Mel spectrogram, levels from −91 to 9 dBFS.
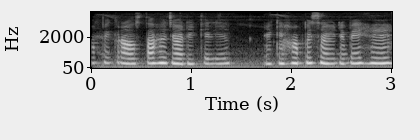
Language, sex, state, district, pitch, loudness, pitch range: Hindi, female, Bihar, Katihar, 280 Hz, -14 LUFS, 265-285 Hz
